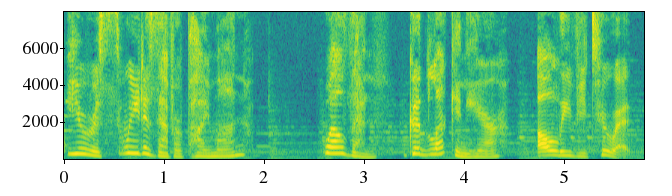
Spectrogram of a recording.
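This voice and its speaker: A genteel librarian from a video game, composed and dryly courteous. The tone is soft-edged and mellow, with languid phrases that rise and fall expressively over faint music. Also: female voice, mid-range voice, sing-song, measured pace. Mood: fond. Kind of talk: video game character acting.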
